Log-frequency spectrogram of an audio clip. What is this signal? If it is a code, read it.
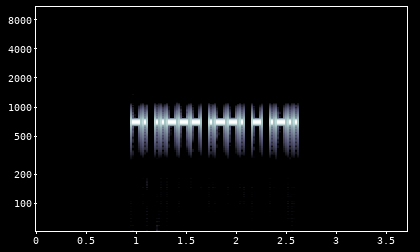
Morse code, heard as a keyed tone, about 40 wpm, 700 Hz. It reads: N2PTL
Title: USA Call Signs - 2x Character Spacing - 40wpm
